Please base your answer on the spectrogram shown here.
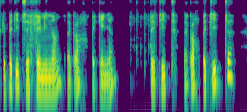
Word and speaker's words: petite: petite c'est féminin d'accord petite on va prononcer le thé et petit et oui comme ça de façon petit petit tout simplement si on doit faire la prononciation petit d'accord et petite avec le t à la fin OK et pas la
